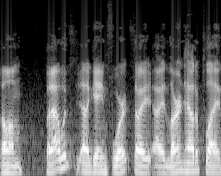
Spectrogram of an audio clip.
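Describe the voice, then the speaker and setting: Over a quiet background, a man with a fairly high pitch talks at a very fast pace with fairly even intonation. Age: 60s. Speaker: magazine founder and publisher. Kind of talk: interview. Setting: outdoor pavilion at a golf resort.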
